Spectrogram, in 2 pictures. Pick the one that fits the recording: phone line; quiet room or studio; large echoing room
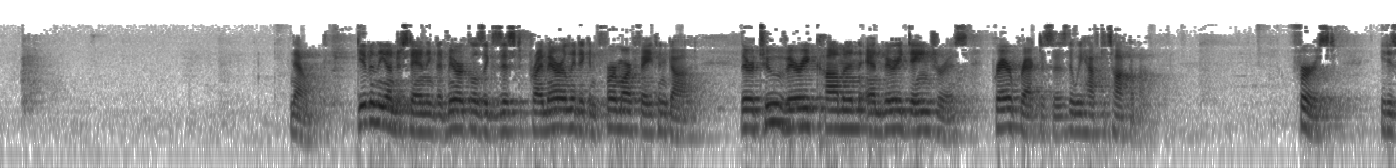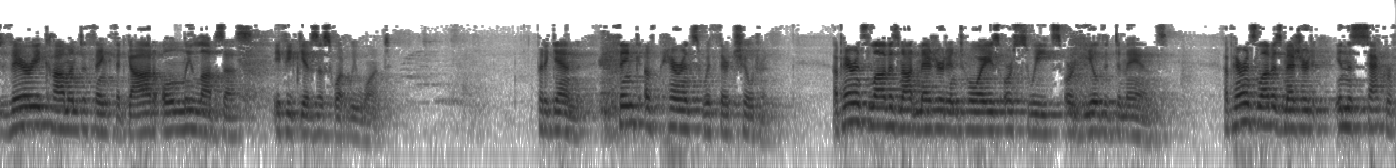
large echoing room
